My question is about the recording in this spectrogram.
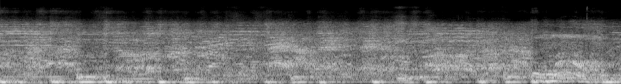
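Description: Large crowd of uniformed school students shouting and cheering, over loudspeaker music with a steady bass beat. A melody comes back in clearly near the end.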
